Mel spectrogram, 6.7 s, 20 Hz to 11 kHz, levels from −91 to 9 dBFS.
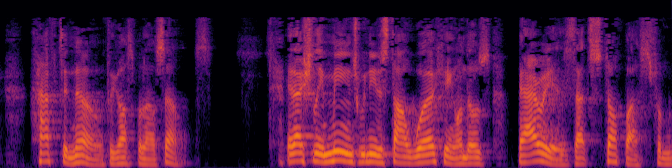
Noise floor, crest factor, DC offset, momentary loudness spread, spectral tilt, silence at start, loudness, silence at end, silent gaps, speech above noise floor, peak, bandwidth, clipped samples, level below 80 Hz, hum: -62 dBFS; 18 dB; under 0.1%; 9 LU; -5 dB/octave; 0.1 s; -24 LUFS; 0 s; none; 38 dB; -6 dBFS; 8 kHz; under 0.1%; -68 dBFS; none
